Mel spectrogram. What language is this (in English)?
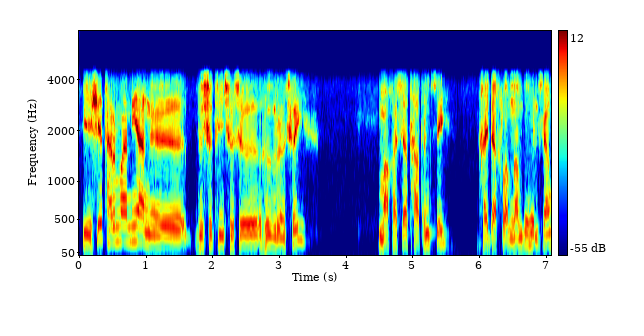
Bodo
